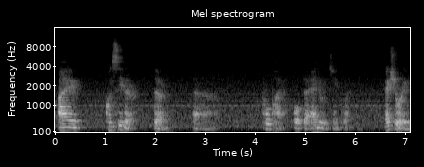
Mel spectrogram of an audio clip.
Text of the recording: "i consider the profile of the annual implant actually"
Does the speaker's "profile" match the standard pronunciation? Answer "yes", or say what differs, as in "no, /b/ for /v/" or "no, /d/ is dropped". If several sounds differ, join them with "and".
no, /ɹ/ is dropped and /p/ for /f/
